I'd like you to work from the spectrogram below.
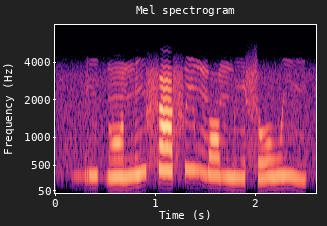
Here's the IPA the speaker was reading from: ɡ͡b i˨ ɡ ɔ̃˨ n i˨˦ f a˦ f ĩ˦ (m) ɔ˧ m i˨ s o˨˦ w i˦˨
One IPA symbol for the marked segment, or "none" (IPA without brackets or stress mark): m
